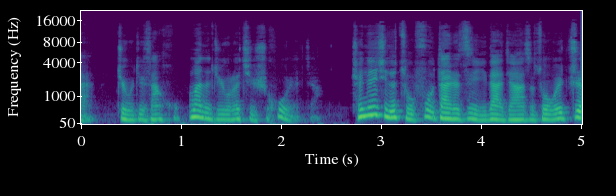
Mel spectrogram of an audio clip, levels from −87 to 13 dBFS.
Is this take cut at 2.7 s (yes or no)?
yes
